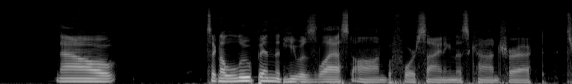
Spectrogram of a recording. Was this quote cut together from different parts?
yes; 2 cuts; at 2.2 s, 2.8 s

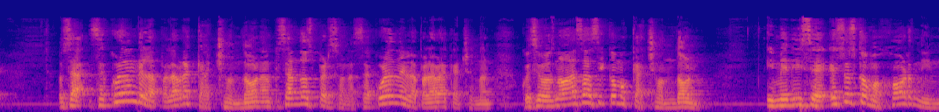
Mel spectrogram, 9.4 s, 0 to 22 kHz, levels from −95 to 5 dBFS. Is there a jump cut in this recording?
no; 0 cuts

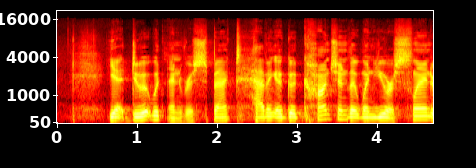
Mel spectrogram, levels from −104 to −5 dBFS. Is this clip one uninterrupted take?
no; 2 cuts; at 1.3 s, 3.6 s

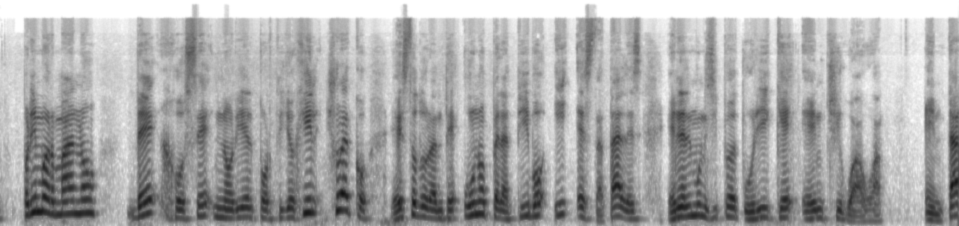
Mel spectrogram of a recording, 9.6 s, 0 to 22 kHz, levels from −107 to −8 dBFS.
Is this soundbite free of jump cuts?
no; 3 cuts; at 3.3 s, 5.5 s, 7.4 s

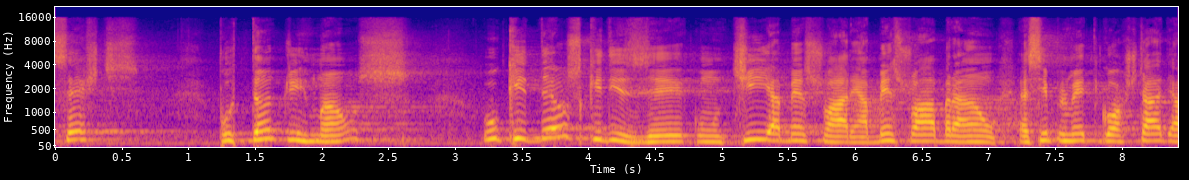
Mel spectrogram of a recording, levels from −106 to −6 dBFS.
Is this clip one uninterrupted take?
yes; 0 cuts

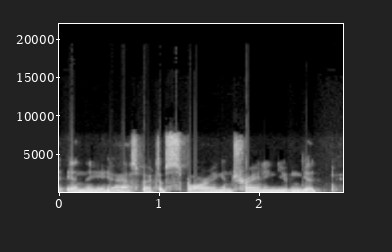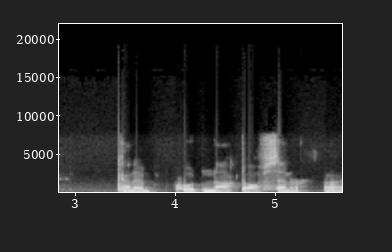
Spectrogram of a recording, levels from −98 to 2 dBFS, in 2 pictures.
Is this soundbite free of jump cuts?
yes; 0 cuts

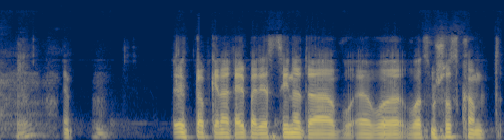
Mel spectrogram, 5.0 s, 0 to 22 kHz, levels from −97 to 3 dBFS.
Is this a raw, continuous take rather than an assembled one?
yes; 0 cuts

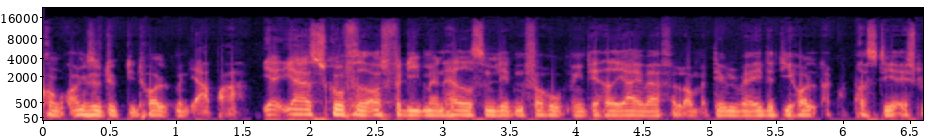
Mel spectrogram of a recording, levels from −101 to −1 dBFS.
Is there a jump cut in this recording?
yes; 1 cut; at 1.5 s

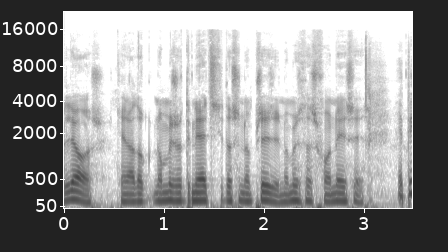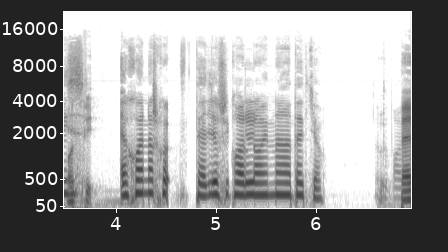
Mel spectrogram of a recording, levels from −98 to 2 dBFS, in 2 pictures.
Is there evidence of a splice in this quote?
yes; 3 cuts; at 1.3 s, 4.4 s, 5.2 s

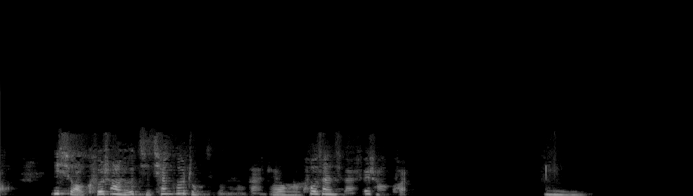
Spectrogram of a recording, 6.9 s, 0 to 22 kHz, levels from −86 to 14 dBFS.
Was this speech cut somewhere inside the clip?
no; 0 cuts

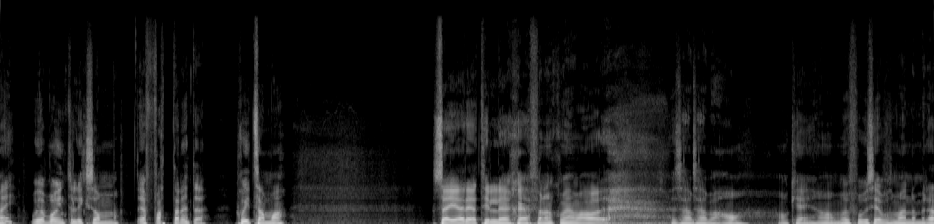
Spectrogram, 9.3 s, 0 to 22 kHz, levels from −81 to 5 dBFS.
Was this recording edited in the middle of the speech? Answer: yes; 1 cut; at 6.9 s

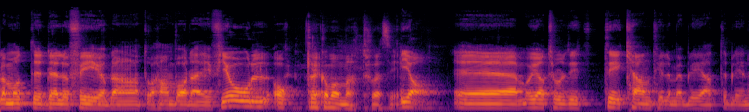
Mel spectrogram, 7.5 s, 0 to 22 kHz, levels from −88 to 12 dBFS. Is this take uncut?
yes; 0 cuts

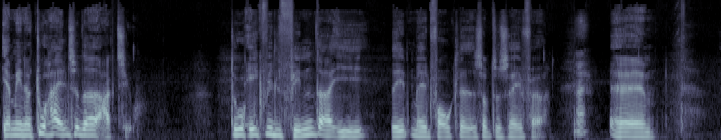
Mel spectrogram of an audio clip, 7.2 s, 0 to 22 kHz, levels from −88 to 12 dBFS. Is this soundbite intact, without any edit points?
no; 2 cuts; at 2.4 s, 3.9 s

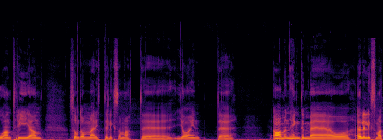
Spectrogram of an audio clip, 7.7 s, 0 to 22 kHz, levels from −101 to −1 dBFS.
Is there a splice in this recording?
no; 0 cuts

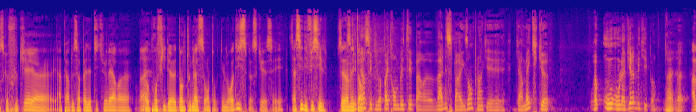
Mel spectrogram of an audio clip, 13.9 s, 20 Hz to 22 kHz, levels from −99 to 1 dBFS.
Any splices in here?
yes; 3 cuts; at 2.7 s, 5.7 s, 10.2 s

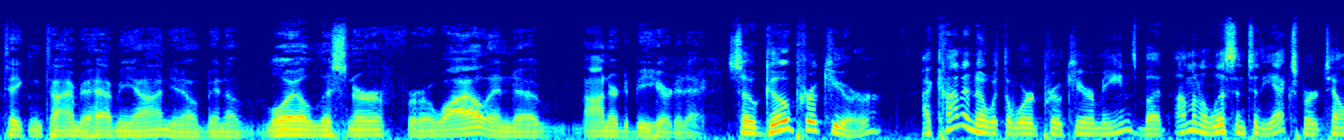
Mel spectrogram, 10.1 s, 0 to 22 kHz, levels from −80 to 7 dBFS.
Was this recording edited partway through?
yes; 1 cut; at 4.4 s

